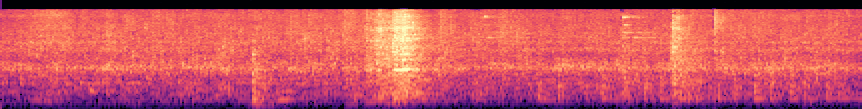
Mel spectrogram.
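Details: Steady hiss with a few soft clatters and rustles, and no animal voice heard.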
